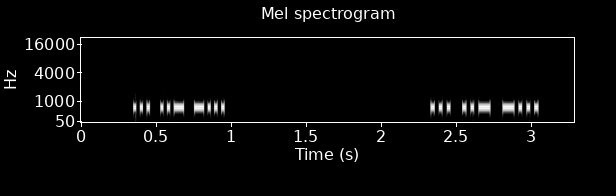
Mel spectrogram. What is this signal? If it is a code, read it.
Morse code, heard as a keyed tone, about 62 wpm, 690 Hz. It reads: SUB SUB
